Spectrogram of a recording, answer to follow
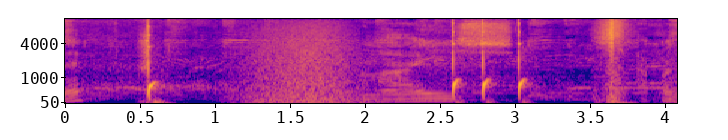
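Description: Four short, sharp pops, the loudest sounds here: one about half a second in and three in quick succession near three seconds, like an inserted sound effect. Under them runs distant live music with singing from a festival stage.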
